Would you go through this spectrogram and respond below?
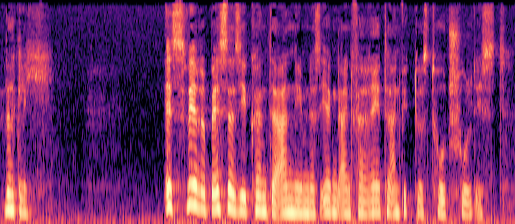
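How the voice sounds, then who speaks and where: A woman's voice: lowish voice, fairly even intonation, normal speed, darkish tone, lightly acted. An actress playing a formal, earnest young Russian noblewoman who is worried and grieving, in a radio drama. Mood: anguished, earnest. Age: young adult.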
